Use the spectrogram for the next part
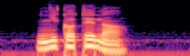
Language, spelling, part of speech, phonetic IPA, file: Polish, nikotyna, noun, [ˌɲikɔˈtɨ̃na], Pl-nikotyna.ogg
